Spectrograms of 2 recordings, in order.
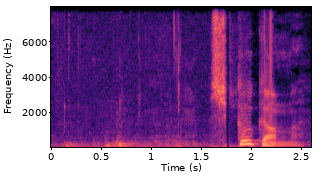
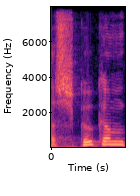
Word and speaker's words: skookum: PR there are copal or copal copal first pronunciation copal cop c o p a l Copo Skookum Skookum Liz felt sure that the pale of blueberries would make a Skookum pie Skookum can you repeat that yes Skookum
